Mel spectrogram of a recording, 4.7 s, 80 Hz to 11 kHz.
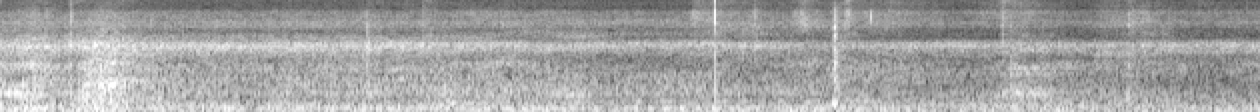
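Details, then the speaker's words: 2024 Suzuki Baleno after replacing worn engine support (mount): quiet, steady low idle with even beat, no shaking or steering vibration as before; normal idle after repair. "wala na. Dati ang lakas ng vibration dito sa harap sa steering. Ngayon wala na."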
